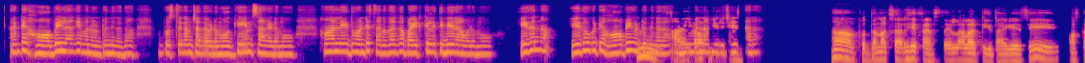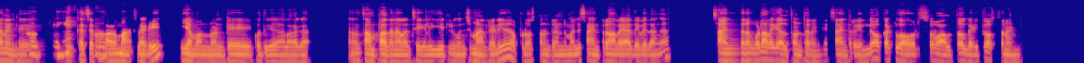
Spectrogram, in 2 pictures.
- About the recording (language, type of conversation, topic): Telugu, podcast, ఇంట్లో ఎంత రద్దీ ఉన్నా మనసు పెట్టి శ్రద్ధగా వినడం ఎలా సాధ్యమవుతుంది?
- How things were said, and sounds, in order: tapping; in English: "హాబీ"; in English: "గేమ్స్"; in English: "హాబీ"; giggle; in English: "ఫ్రెండ్స్‌తో"; in English: "టూ హవర్స్"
